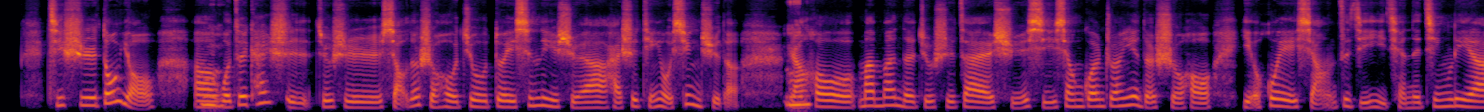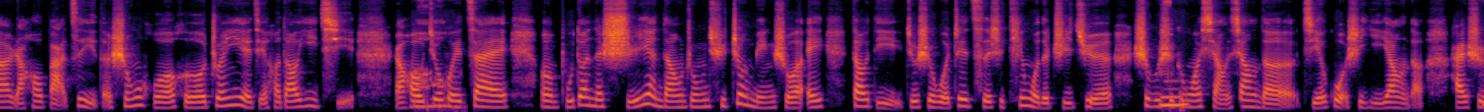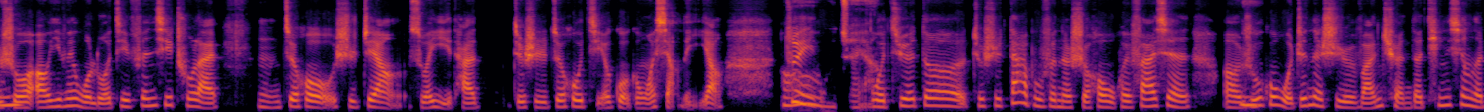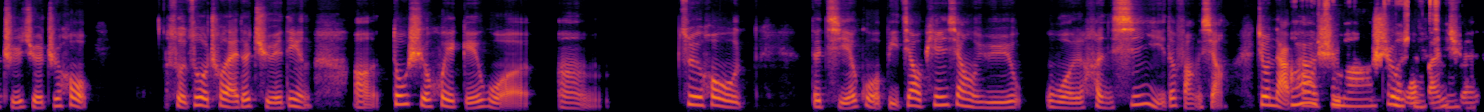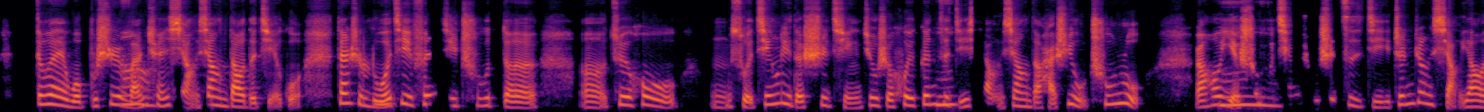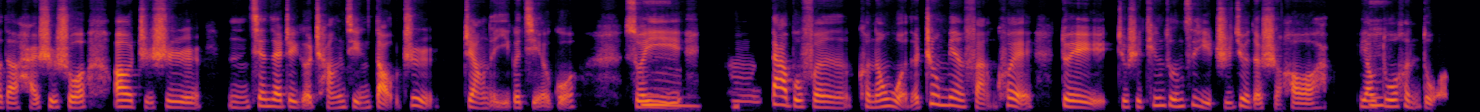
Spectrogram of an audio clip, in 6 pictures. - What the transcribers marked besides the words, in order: other noise; swallow; other background noise
- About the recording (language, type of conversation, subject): Chinese, podcast, 当直觉与逻辑发生冲突时，你会如何做出选择？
